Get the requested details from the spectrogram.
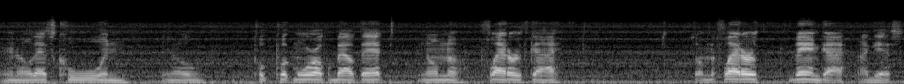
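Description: Fairly low in pitch, a man speaks with monotone, flat intonation. The sound is dry with no echo, over light background noise. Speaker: van-dwelling vlogger. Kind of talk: casual vlog chat. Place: kitchen. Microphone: phone near.

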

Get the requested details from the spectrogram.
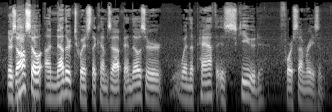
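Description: The pace is fairly slow, the tone fairly bright, and the pitch varies in an ordinary way. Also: man, fairly low pitch for a man.

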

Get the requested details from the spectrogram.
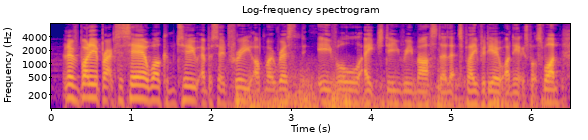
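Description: Through noticeable background noise, a man at medium pitch talks at a very fast pace with hardly any pauses and fairly even intonation. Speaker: video game streamer. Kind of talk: casual gaming commentary, let's play. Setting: recorded live stream, home. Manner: relaxed, chatty, thinking aloud.

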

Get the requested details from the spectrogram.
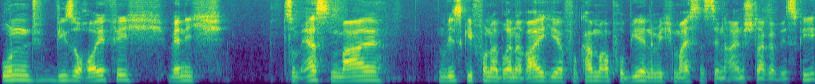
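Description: This is a man's voice. He speaks at a moderate pace. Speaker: whisky reviewer. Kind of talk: casual vlog chat. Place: home room. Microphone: lapel.

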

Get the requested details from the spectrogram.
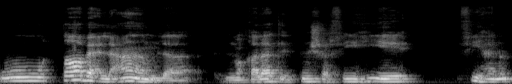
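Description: A man speaks in a dark, mellow tone that is somewhat breathy, with ordinary pitch variation. The background is quiet, though room echo can be heard. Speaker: commentator. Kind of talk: commentary. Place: home room.

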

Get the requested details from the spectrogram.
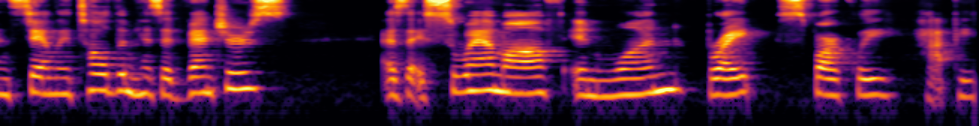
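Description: Someone reads aloud without any strain. The pitch holds fairly even.

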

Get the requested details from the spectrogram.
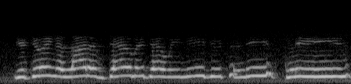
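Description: The voice sits at an extremely high pitch with flat, monotone intonation. Background noise is clearly audible. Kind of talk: deadpan comic politeness. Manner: meek, polite, pleading.

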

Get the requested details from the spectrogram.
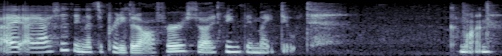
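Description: A woman talking at a fairly quick pace over noticeable background noise. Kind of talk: casual gameplay commentary. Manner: chatty, hesitant.

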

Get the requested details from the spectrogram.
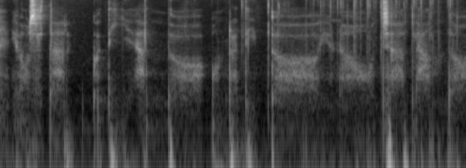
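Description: A woman whispers at a very slow pace. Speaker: ASMR creator. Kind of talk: casual talk to camera while doing makeup. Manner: whispering, soft, intimate. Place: home room. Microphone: studio mic.

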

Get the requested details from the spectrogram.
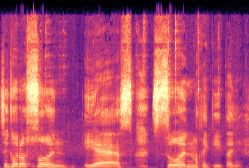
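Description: A woman speaks over noticeable background noise. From Philippines. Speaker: vlogger. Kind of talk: vlog narration.

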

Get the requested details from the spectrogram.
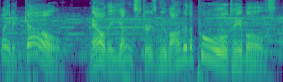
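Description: Music plays behind a man whose voice sits fairly high, with very wide pitch swings. He talks at a fairly slow pace in an upbeat, playful tone. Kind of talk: old-style newsreel narration.

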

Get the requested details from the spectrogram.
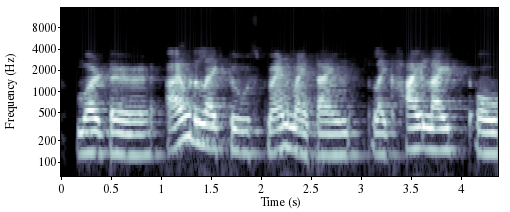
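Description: A man with an Indian accent, very slow and fairly even in intonation, with audible room echo. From India, New Delhi. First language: Hindi. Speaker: english learner. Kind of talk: casual chat. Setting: video call. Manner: halting. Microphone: video call.

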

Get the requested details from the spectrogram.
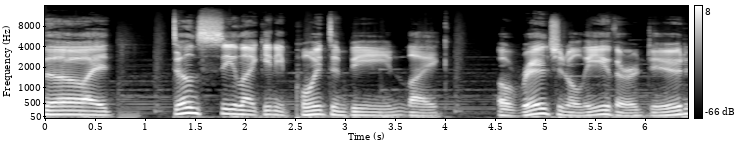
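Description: In a put-on character voice, a man drawls at a fairly slow pace, his medium-pitched voice raspy, with faint music playing in the background. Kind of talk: comic overacting. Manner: slurring surfer-bro drawl, filler-heavy.

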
